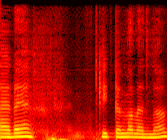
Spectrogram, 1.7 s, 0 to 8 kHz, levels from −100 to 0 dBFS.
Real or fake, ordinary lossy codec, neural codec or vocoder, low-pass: fake; none; codec, 16 kHz, 0.5 kbps, FreqCodec, larger model; none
